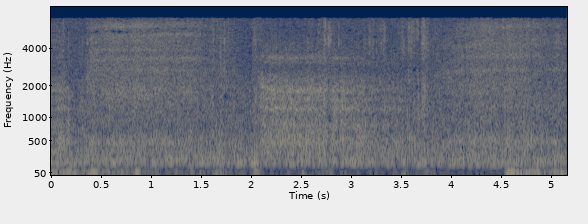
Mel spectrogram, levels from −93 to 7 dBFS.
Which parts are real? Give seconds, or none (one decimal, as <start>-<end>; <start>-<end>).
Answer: 0.0-5.2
